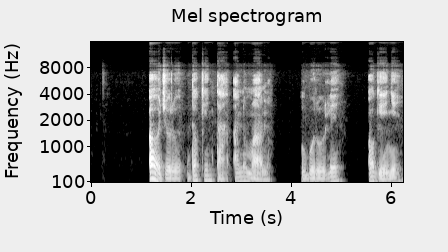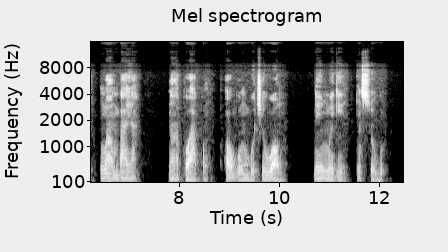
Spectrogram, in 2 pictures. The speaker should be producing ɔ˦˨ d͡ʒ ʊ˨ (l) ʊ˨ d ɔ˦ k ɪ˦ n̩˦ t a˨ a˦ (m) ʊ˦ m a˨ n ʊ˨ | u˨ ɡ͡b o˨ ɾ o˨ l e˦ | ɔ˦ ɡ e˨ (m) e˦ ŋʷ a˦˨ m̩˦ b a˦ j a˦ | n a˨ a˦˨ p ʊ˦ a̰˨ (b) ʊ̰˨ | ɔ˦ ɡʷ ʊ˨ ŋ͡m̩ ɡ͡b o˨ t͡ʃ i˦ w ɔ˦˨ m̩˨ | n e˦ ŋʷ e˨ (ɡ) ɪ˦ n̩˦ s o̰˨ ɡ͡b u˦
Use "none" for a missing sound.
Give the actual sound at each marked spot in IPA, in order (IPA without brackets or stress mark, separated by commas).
ɾ, n, ɲ, p, ɡ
